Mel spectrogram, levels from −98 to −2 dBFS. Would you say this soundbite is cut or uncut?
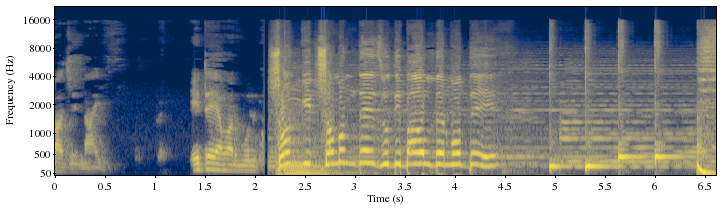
cut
